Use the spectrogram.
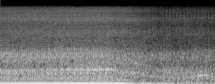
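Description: A Volkswagen Polo TDI diesel engine idles up close with a steady low rumble, easing to a slightly lower level partway through. No voices are heard.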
